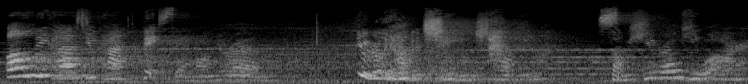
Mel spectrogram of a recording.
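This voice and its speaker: A woman's voice: fairly high pitch, very animated, slow pace. A woman voicing a cruel, mocking ghostly female apparition for a horror visual novel, with scornful, taunting delivery. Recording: echoing reverb, distant, music underneath.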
